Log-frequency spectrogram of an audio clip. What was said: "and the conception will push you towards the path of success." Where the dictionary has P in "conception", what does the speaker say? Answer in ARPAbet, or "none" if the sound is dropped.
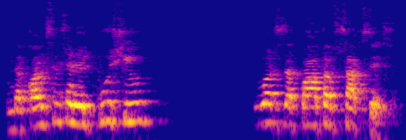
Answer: none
